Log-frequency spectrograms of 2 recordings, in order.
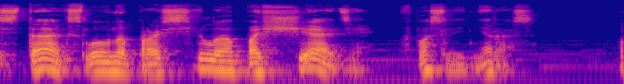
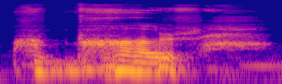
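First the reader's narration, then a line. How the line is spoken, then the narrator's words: Ecstatic moan. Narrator (Russian): простонал он, в судорогах оргазма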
